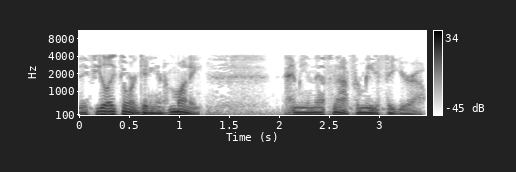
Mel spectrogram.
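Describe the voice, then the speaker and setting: A man speaks with a very deep, low voice. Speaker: podcast host and author. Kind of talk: solo casual monologue. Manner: rambling, hesitant with fillers.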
